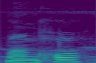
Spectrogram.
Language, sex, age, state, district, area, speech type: Assamese, female, 30-45, Assam, Dhemaji, rural, spontaneous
